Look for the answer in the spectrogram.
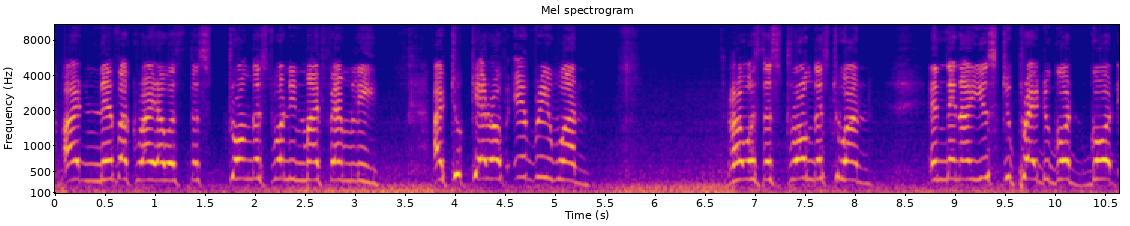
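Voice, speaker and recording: A woman's voice: very high voice, sharp tone, poor audio. A woman in her thirties speaking into her phone in a raw, pleading confessional monologue, repeating phrases for emphasis and slipping into Hindi. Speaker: vlogger.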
